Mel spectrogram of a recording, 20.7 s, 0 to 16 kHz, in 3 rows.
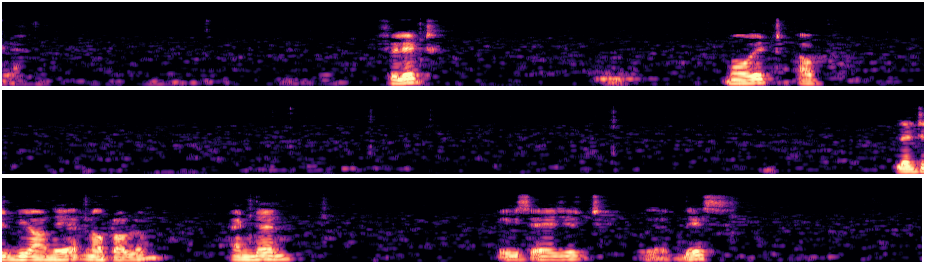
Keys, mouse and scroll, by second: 1.0 scroll down 4, 1.2 scroll up 1, 1.3 Tab, 2.0 z, 2.5 f, 3.0 middle click, 4.0 a, 4.5 Tab, 5.1 g, 9.2-9.5 scroll up 6, 9.5 shift+middle click, 10.0 g, 11.3 middle click, 12.7-14.3 scroll down 9, 14.3 KP_7, 15.2 scroll up 2, 15.5 shift+middle click, 15.8 shift+scroll down 2, 16.1 shift+middle click, 16.7 s, 19.1 shift+middle click.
